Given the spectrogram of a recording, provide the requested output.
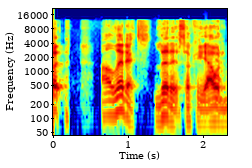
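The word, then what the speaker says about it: Lititz: Lidditz.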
